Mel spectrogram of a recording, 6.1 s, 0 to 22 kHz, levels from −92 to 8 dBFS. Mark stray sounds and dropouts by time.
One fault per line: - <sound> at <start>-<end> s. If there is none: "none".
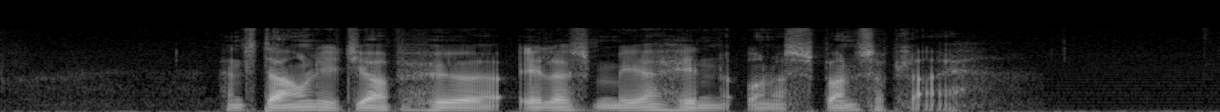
none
